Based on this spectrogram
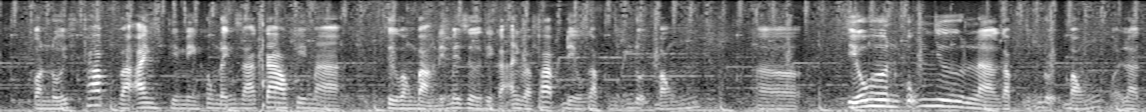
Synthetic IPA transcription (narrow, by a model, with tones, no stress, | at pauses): kɔ˨˩nɗo˨˦jfaː˦˥p̚vaː˨˩ʔa˧jŋ̟t̪ʰi˨˩mï˨˩ŋ̟xə˧wŋ͡mɗa˨˦jŋ̟zaː˨˦kaː˧wxi˧maː˨˩ | t̪ɨ˨˩va˨˩wŋ͡mɓaː˧˩ŋɗe˨˦nɓə˧jzəː˨˩t̪ʰi˨˩kaː˧˩ʔa˧jŋ̟vaː˨˩faː˦˥p̚ɗe˨˩wɣa˨˩p̚ɲɨ̰˧˥ŋɗo̰˧˨jɓa˨˦wŋ͡m | ʔəː˨˩ | ʔi˨˦əwhəː˧nkʊ̰˧˥ŋ͡mɲɨ˧laː˨˩ɣa˨˩p̚ɲɨ̰˧˥ŋɗo̰˧˨jɓa˨˦wŋ͡mɣɔ̰˧˨jlaː˨˩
